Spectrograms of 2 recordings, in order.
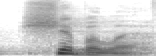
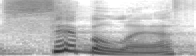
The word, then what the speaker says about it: Shibboleth: And he says, if they say no, tell them to say Shibboleth. And when they say Sibboleth, because the Ephraimites couldn't say the sh, they would say Sibboleth,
